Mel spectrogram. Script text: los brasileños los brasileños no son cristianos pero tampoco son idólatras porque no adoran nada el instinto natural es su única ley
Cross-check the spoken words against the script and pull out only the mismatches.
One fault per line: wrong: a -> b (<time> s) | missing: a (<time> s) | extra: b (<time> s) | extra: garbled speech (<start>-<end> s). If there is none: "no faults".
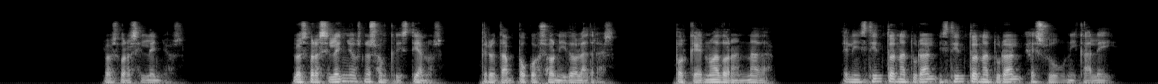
extra: instinto natural (9.4 s)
